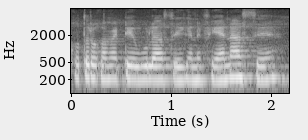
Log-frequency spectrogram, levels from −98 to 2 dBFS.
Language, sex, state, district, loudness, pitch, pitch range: Bengali, female, Assam, Hailakandi, -14 LUFS, 210 Hz, 200-215 Hz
